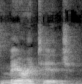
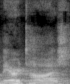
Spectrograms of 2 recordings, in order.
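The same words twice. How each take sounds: First: The ending sounds like the end of heritage. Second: The ending sounds different from the end of heritage. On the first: The speaker calls it right. "it's meritage ... matches with heritage" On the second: The speaker calls it wrong. "not meritage"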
